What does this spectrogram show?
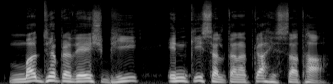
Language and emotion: Urdu, neutral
